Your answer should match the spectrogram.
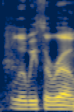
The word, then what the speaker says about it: Louis Theroux: They sent it out to the BBC department, which was responsible for Louis Theroux's how do you say his name? Louis Theroux.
